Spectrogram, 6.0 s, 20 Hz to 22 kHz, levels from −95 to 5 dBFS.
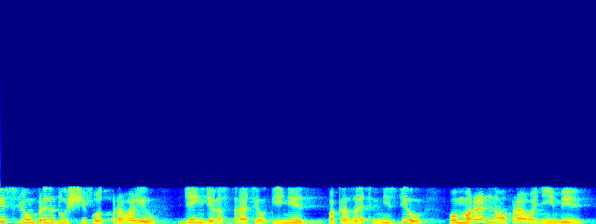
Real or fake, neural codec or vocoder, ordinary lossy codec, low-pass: fake; codec, 16 kHz, about 1 kbps, DyCAST, with the encoder's durations; none; 3.6 kHz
